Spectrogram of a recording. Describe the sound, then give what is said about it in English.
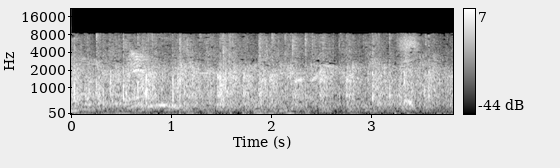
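Audience applause for a performer at a reading, a dense, steady wash of clapping that holds at an even level for about four seconds without breaks. “That was Lizzie, ladies and gentlemen. Give her a hand.”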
